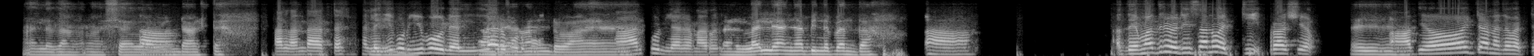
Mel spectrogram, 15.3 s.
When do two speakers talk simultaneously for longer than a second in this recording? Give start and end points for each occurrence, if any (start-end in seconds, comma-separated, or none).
none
